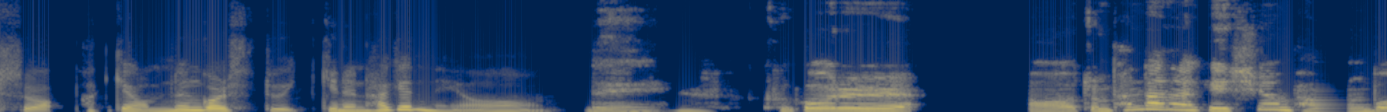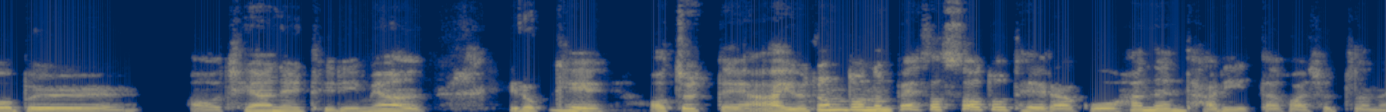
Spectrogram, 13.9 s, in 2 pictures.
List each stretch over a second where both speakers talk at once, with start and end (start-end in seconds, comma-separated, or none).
none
